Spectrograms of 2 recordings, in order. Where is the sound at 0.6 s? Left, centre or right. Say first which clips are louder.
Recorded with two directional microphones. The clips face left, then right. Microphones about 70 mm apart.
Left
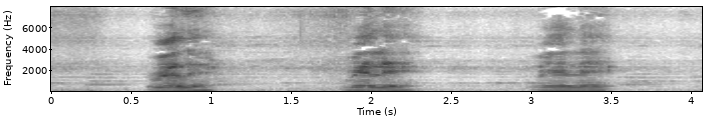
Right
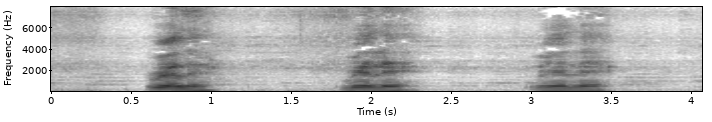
Right 7 dB; right.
